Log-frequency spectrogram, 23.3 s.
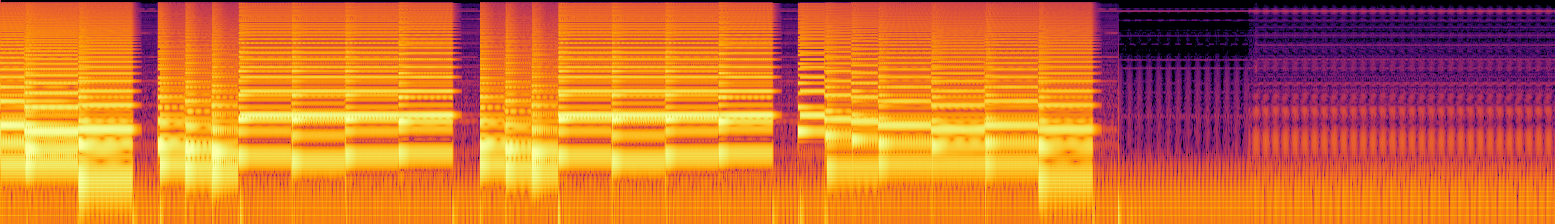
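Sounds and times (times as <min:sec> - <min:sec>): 
minuet on CSG8580R5 sound chip: 0:00.0 - 0:16.5.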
